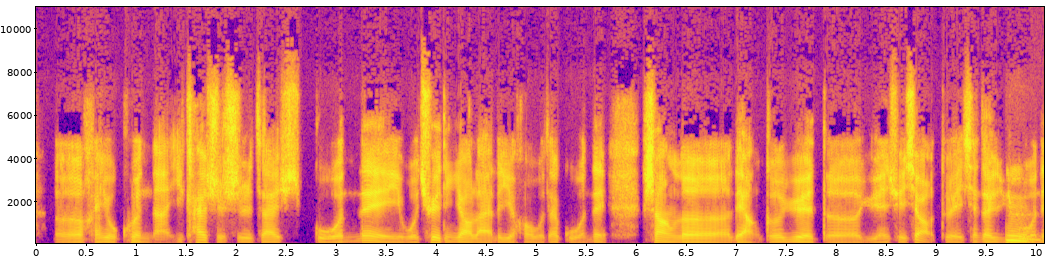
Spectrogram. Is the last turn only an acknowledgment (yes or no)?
yes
